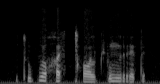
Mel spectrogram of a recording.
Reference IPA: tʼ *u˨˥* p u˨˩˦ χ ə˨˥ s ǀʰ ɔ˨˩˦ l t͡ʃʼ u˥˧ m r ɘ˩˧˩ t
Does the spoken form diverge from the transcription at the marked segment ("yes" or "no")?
no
